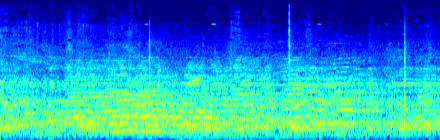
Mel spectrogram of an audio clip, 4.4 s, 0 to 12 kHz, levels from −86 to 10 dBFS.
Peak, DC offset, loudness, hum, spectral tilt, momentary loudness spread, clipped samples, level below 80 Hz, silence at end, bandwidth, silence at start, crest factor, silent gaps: -8 dBFS; under 0.1%; -29 LUFS; none; -6 dB/octave; 5 LU; under 0.1%; -58 dBFS; 0 s; 11 kHz; 0 s; 20 dB; none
